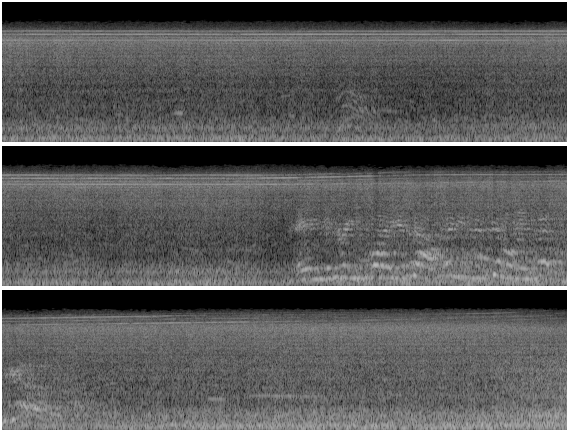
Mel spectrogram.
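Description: Gas-turbine engines of a modified pulling tractor idling with a steady high-pitched whine while it waits at the line hooked to the sled. A man's voice comes in over it a little past halfway for a few seconds.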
